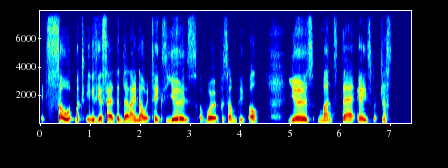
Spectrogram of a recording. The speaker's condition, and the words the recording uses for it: Stuttering. Everyone knew about it, because it's obvious that I stutter, obvious that I block.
